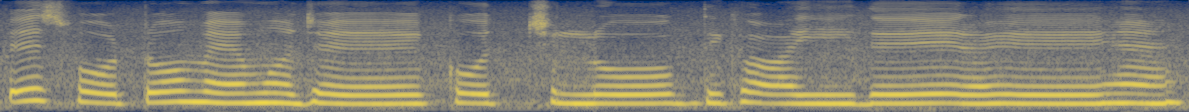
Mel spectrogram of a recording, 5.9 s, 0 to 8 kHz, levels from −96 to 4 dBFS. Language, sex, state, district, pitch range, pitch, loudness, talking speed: Hindi, female, Madhya Pradesh, Umaria, 235-260 Hz, 245 Hz, -9 LUFS, 100 wpm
